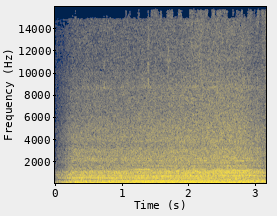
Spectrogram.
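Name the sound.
bus driving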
